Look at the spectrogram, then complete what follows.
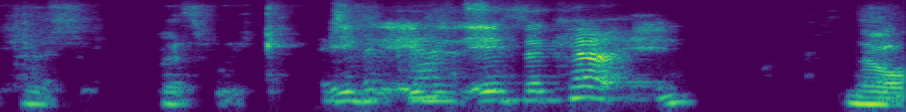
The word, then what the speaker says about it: Beswick: Pronunciation is Beswick.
